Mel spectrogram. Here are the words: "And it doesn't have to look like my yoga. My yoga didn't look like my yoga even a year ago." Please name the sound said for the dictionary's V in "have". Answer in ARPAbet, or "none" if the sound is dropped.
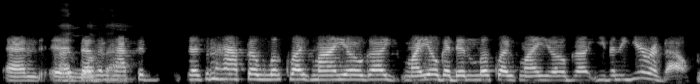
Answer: F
